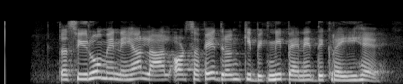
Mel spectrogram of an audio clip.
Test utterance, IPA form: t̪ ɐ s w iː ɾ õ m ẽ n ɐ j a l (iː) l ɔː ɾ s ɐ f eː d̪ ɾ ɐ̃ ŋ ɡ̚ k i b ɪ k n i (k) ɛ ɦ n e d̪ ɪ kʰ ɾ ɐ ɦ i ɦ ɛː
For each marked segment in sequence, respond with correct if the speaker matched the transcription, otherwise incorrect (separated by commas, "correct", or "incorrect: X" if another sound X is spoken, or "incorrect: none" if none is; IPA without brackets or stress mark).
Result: incorrect: aː, incorrect: p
